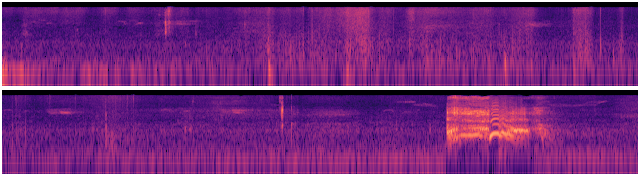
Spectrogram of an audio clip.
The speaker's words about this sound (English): Here comes the bus. Here comes the busted bus. Doing busted bus things in a busted bus world.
